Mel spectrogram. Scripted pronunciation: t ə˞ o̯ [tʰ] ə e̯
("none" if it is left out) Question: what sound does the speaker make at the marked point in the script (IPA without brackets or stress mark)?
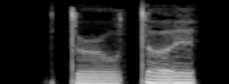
t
